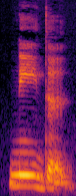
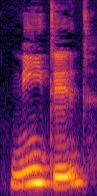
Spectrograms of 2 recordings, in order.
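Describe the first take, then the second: First: The last syllable has a schwa vowel. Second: The last syllable has a clear i vowel. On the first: "pronounce that I as a schwa" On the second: "instead of saying needed"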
